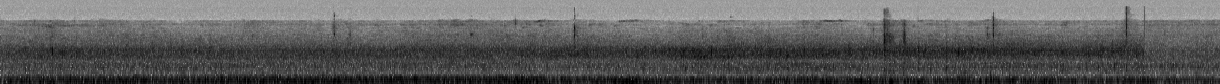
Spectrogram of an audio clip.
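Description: Strong wind buffeting the microphone: a steady, gusting low rumble, with a few faint clicks.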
